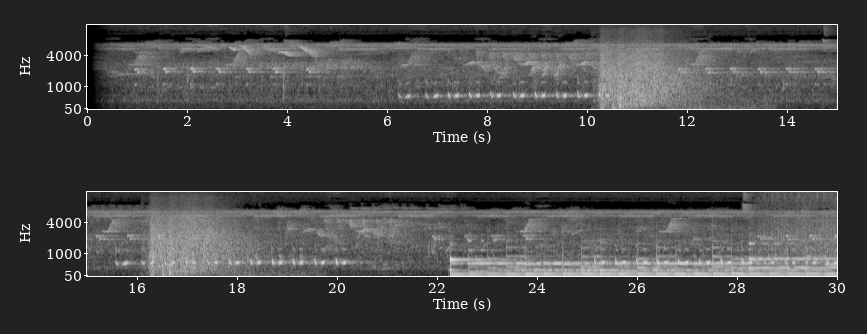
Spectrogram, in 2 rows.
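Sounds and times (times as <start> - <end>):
birds singing and chirping: 17.6 - 21.2, 22.0 - 30.0.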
